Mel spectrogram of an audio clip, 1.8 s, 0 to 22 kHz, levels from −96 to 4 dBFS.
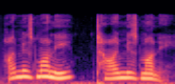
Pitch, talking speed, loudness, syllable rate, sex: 220 Hz, 205 wpm, -14 LUFS, 5.6 syllables/s, female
